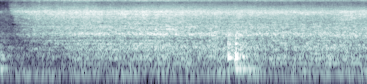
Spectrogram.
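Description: A sauce mixture of tomato sauce, chilli sauce, soy sauce and vinegar with capsicum bubbles and hisses steadily in a pan, a constant close sizzling wash with a faint clink midway.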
